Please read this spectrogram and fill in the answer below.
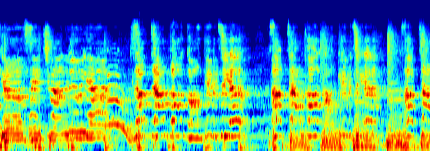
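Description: Four female voices singing in close harmony with a live funk band, the drums keeping a steady beat under them; the band briefly drops back about four seconds in, then comes in fuller.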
